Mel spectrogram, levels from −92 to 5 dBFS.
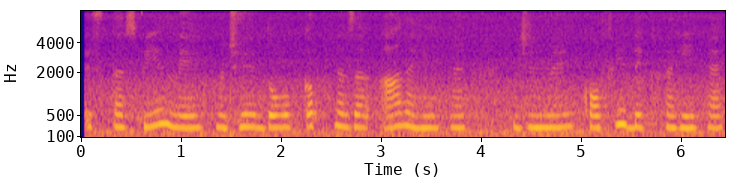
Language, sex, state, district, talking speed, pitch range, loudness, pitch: Hindi, female, Madhya Pradesh, Dhar, 140 wpm, 240-255 Hz, -16 LUFS, 245 Hz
